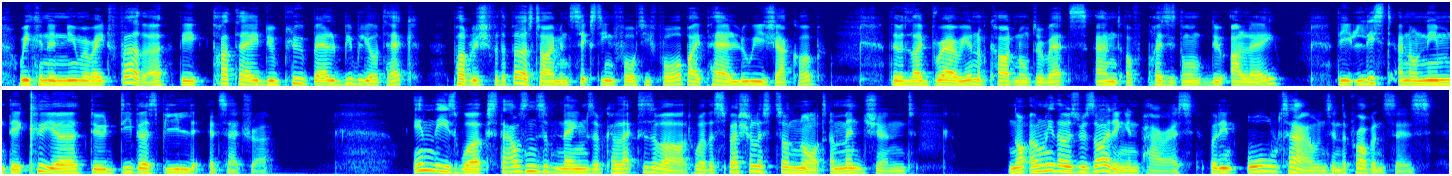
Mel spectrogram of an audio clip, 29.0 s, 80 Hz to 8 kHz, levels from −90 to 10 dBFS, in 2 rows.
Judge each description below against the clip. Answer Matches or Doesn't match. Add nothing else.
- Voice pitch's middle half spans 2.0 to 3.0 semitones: Doesn't match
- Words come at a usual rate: Matches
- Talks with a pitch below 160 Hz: Matches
